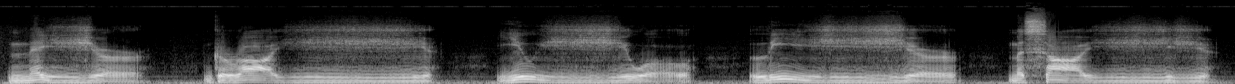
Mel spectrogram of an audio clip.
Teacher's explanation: The voiced tongue blade S sound consonant. Make the whispering SH and add vocal resonance. All suggestion of the SH must vanish. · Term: ZH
